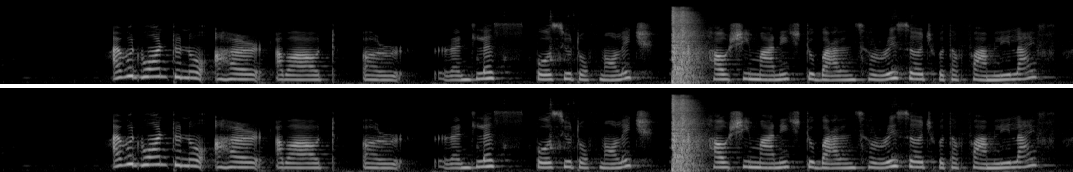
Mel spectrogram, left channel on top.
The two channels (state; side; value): identical; both; correlation 1.00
